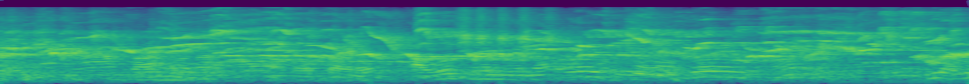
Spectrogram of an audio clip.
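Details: White-rumped shama (murai batu) bowing as it sings, unloading a rich store of varied song material: dense run of quick whistles, chatters and sharp modulated notes, fast-changing and overlapping throughout.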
